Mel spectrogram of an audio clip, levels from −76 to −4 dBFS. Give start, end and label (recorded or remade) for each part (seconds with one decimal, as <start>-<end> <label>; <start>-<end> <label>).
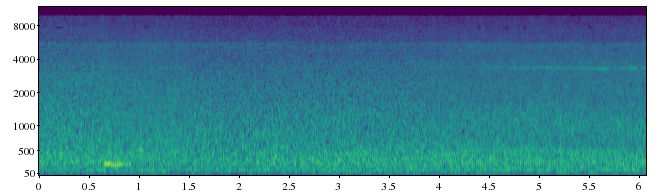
0.0-0.6 recorded; 0.6-1.5 remade; 1.5-3.9 recorded; 3.9-6.1 remade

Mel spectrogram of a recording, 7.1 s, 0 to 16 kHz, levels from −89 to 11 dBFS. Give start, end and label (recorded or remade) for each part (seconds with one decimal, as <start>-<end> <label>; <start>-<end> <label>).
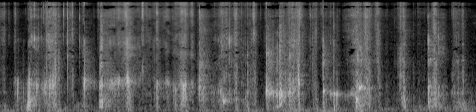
0.0-1.6 recorded; 1.6-2.9 remade; 2.9-7.1 recorded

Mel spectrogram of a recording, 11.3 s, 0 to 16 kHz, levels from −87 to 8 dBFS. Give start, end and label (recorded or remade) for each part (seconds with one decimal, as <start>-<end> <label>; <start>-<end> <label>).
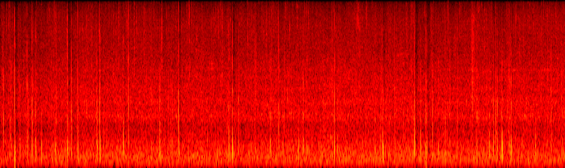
0.0-11.3 recorded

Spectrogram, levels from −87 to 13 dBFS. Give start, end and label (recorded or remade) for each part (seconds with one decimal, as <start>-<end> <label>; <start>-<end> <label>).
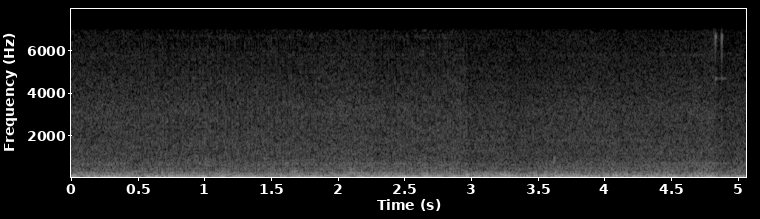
0.0-0.5 recorded; 0.5-1.9 remade; 1.9-2.3 recorded; 2.3-3.0 remade; 3.0-5.1 recorded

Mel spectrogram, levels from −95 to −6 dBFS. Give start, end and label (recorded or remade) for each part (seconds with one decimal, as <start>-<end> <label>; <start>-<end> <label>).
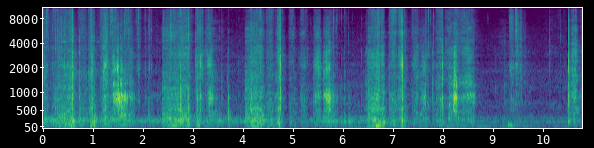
0.0-2.6 recorded; 2.6-3.4 remade; 3.4-4.4 recorded; 4.4-7.4 remade; 7.4-10.8 recorded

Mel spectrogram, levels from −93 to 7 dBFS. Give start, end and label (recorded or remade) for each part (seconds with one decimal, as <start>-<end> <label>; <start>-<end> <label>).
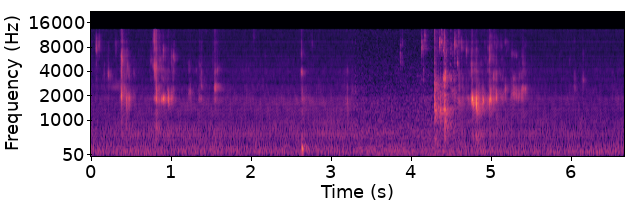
0.0-3.3 remade; 3.3-4.6 recorded; 4.6-6.7 remade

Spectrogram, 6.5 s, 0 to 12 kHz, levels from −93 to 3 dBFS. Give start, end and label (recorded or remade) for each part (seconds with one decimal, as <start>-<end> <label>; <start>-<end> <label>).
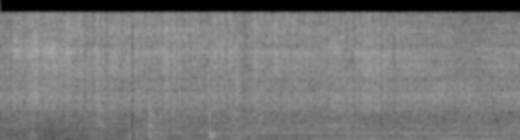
0.0-1.1 recorded; 1.1-4.6 remade; 4.6-6.5 recorded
